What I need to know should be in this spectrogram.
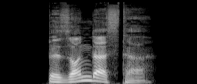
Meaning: inflection of besondere: 1. strong/mixed nominative masculine singular superlative degree 2. strong genitive/dative feminine singular superlative degree 3. strong genitive plural superlative degree
- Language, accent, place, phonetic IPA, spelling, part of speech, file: German, Germany, Berlin, [ˈbəˈzɔndɐstɐ], besonderster, adjective, De-besonderster.ogg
